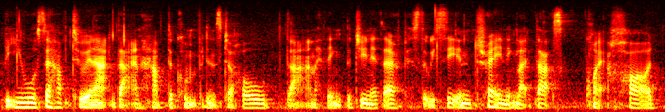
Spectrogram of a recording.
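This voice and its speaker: A woman's voice: low voice, little pitch movement, fast talker, gravelly. A woman therapist asking a question from the audience, hedging and searching for her words. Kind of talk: audience question at a professional event.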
